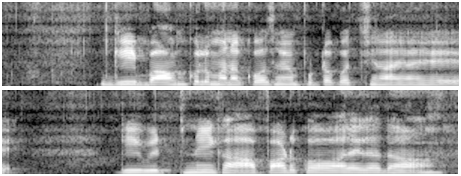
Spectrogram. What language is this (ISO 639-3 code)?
tel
